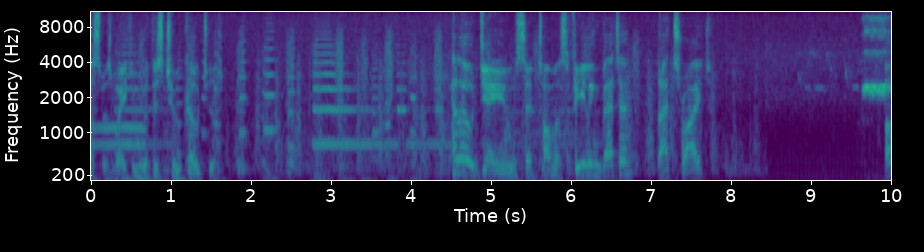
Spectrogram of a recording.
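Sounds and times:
high-pitched whistle blast: 0:09.6 - 0:10.0.

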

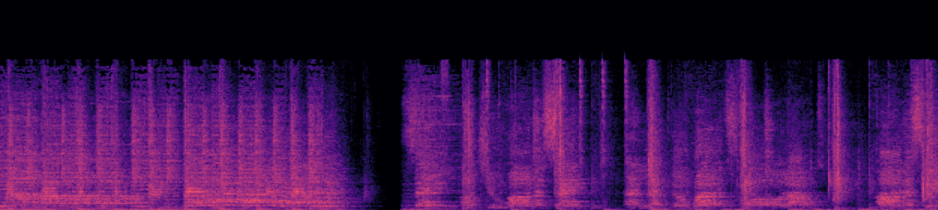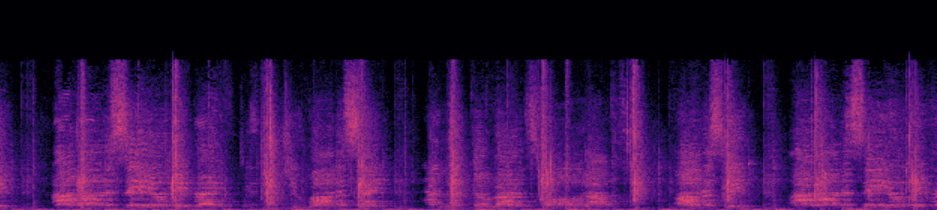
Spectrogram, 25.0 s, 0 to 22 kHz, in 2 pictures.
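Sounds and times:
gospel choir singing: 0:00.0 - 0:25.0.

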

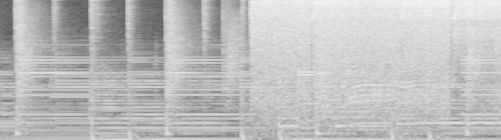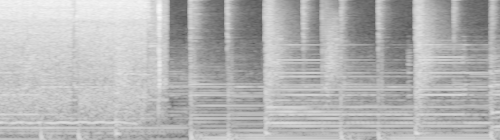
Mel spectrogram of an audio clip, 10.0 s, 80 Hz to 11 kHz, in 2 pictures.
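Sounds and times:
compressed air hissing from valve: 0:02.5 - 0:06.7.

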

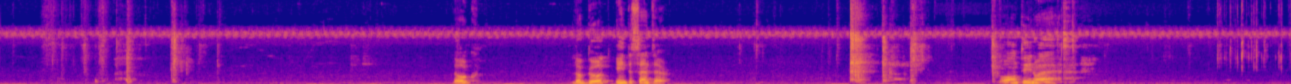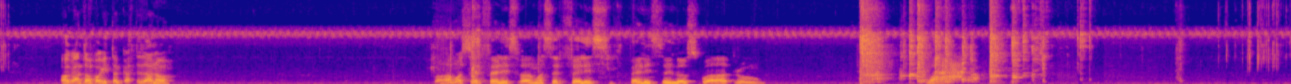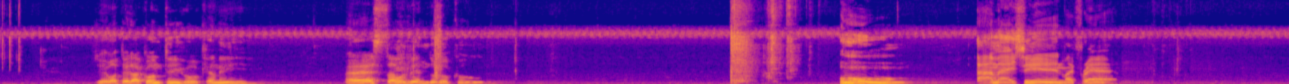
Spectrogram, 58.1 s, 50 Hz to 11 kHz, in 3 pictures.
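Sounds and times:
crickets chirping: 0:00.0 - 0:58.0
targets knocking and falling: 0:18.2 - 0:19.6, 0:32.2 - 0:35.8, 0:37.6 - 0:39.1
rifle shot: 0:49.7 - 0:50.2.

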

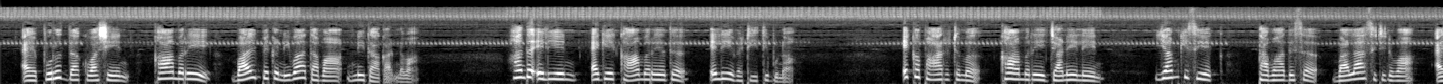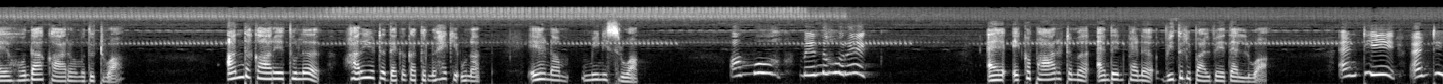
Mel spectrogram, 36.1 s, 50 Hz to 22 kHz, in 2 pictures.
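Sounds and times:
crickets chirping: 0:00.0 - 0:36.0
person speaking: 0:00.3 - 0:05.2, 0:24.6 - 0:26.0, 0:27.2 - 0:29.0, 0:34.8 - 0:36.0.

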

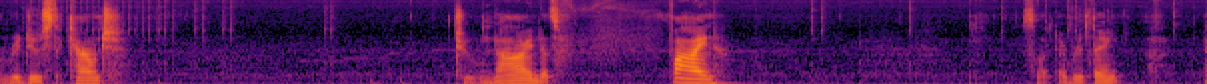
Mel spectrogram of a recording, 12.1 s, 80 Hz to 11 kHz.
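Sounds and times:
faint keyboard keystrokes: 0:00.2 - 0:02.4, 0:09.0 - 0:11.8.

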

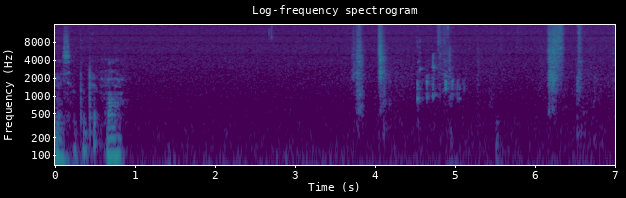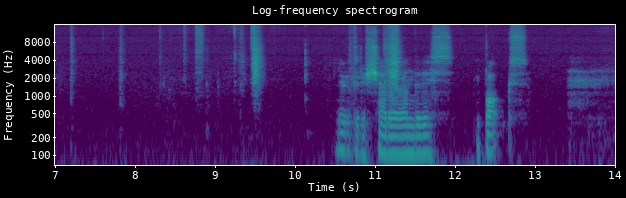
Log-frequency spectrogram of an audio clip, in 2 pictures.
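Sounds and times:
paintbrush scratching on paper: 0:10.7 - 0:11.4.

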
